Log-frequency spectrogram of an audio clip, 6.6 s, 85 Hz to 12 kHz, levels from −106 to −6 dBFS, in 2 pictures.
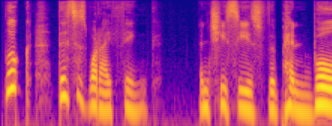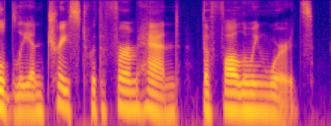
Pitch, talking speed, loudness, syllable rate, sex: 170 Hz, 190 wpm, -20 LUFS, 4.7 syllables/s, female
